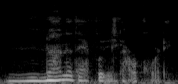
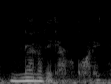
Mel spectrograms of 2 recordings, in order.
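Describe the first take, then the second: First: Said in the usual way. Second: Real whisper, breath only. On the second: Real, not acted. Vlogger admitting to viewers the footage was lost, whispered. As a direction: drop to a whisper as if confessing.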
